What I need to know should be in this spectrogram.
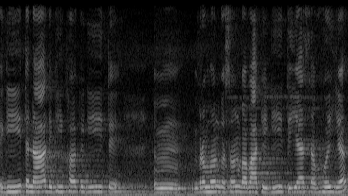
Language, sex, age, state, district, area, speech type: Maithili, female, 60+, Bihar, Supaul, rural, spontaneous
